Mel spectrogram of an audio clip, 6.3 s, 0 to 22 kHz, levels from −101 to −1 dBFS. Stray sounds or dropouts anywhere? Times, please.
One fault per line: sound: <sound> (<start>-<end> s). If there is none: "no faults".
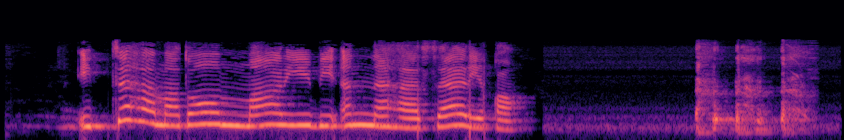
sound: cough (5.2-6.2 s)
